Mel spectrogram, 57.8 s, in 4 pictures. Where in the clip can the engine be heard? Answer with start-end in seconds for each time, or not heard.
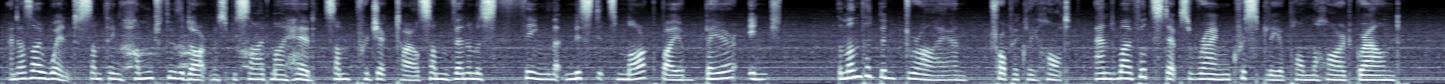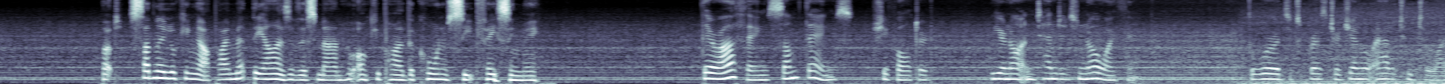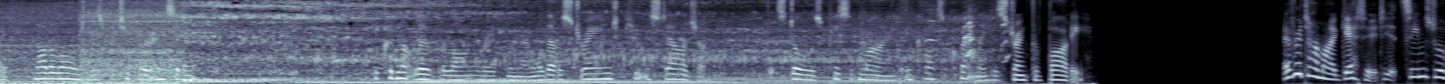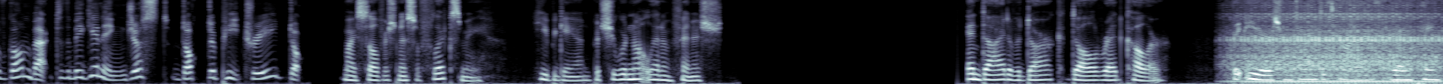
0.0-39.0, 55.5-57.7.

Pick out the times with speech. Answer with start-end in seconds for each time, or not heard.
0.1-14.1, 15.4-20.0, 21.4-30.9, 32.5-39.9, 41.7-50.7, 53.0-57.7.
